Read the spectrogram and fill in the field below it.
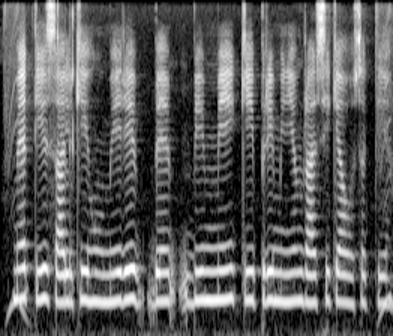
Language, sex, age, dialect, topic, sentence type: Hindi, female, 25-30, Garhwali, banking, question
